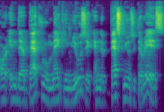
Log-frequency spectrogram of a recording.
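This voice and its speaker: A man with a non-native accent and a bright, sharp tone. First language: not English. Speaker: DJ and music producer. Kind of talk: podcast interview. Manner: halting, repeats words.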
